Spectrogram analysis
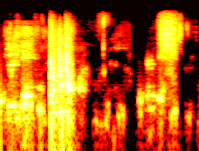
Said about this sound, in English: All right, I'll close the door really quick. That'd be a good idea.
